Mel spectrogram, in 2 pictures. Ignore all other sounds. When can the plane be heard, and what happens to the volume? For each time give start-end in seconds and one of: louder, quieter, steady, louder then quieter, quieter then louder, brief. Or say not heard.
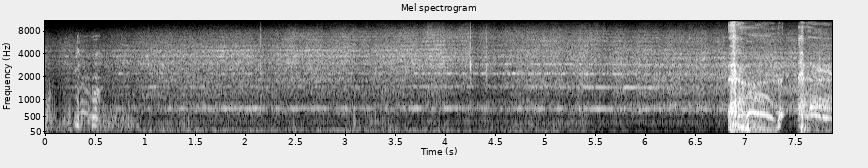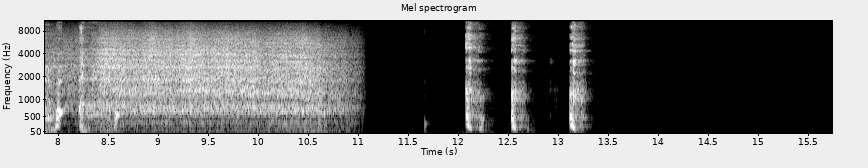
0.0-11.1 louder.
